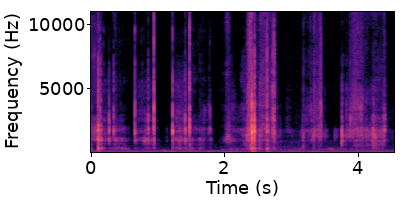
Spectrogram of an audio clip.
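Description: A small cardboard toothpaste box is held upright and tapped quickly with long nails. The taps are sharp, dry and crisp, with a bright papery click centered around 1.7 kHz and almost no ring. A steady, faint low hum runs underneath.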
